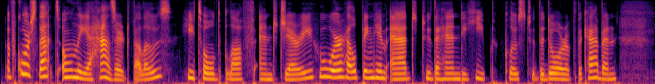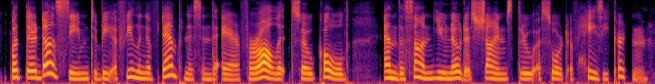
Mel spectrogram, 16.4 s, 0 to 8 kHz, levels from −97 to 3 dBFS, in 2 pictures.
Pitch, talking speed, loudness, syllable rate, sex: 215 Hz, 210 wpm, -20 LUFS, 5.2 syllables/s, female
